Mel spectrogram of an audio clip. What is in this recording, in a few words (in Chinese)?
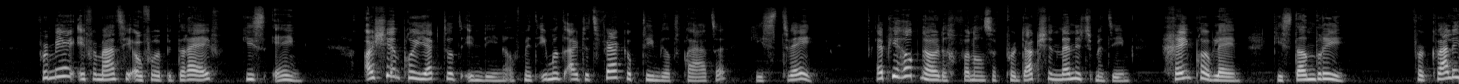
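荷兰语女_外语_小语种_样音_年轻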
